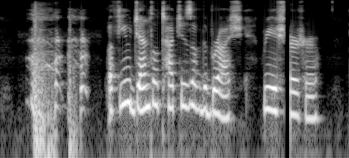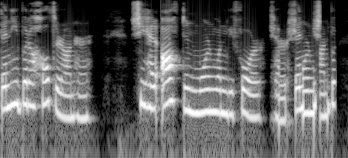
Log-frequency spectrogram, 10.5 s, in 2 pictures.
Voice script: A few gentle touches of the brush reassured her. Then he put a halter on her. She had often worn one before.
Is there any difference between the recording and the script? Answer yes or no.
yes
